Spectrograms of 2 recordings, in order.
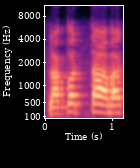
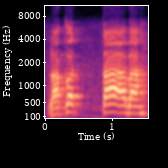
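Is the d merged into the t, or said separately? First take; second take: merged; merged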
